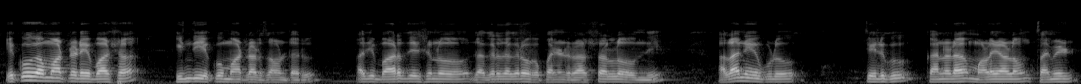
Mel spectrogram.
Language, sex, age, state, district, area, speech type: Telugu, male, 60+, Andhra Pradesh, Guntur, urban, spontaneous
